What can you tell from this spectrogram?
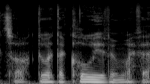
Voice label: "clwyf", Welsh

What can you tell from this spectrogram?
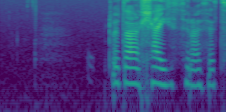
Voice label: "llaith", Welsh

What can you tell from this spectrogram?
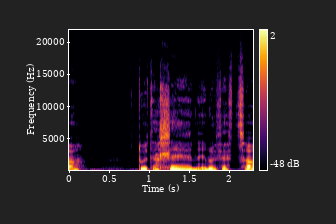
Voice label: "llen", Welsh

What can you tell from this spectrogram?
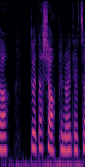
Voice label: "siop", Welsh

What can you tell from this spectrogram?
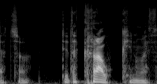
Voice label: "crawc", Welsh

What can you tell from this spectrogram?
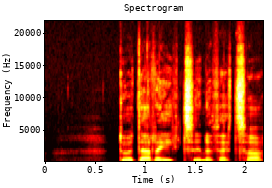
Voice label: "reit", Welsh

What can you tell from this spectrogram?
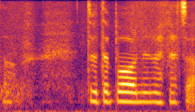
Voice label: "boon", Welsh

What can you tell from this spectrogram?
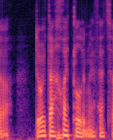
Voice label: "chwedl", Welsh

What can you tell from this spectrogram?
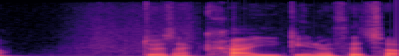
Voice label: "craig", Welsh

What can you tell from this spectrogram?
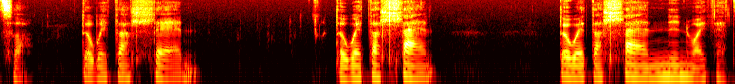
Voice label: "llen", Welsh

